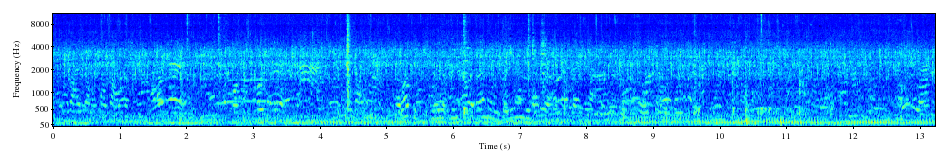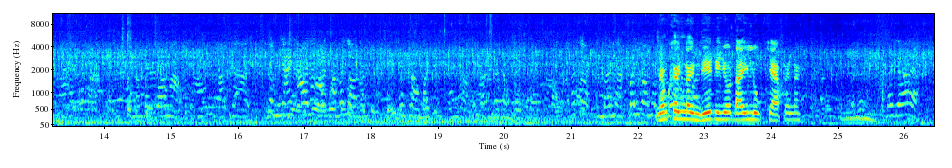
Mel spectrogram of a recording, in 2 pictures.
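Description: Hot oil sizzles and crackles steadily in a pan.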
